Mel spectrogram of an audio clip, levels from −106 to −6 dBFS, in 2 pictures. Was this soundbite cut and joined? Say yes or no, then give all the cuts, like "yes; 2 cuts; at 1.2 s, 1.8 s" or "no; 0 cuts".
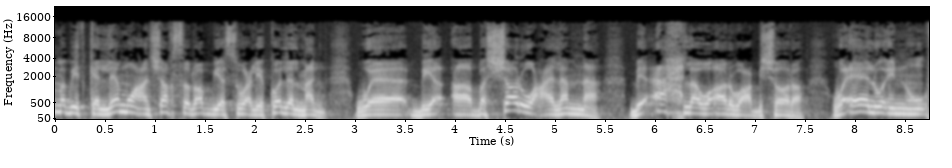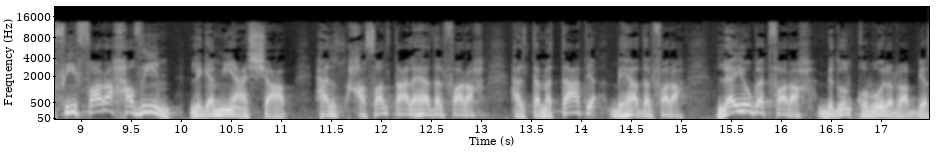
yes; 1 cut; at 10.0 s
